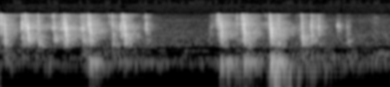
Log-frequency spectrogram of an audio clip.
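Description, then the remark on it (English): Crisp computer keyboard typing in two quick bursts of rapid clicking keys, separated by a brief pause, with no voices present. “There's a lot of typing this episode.”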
